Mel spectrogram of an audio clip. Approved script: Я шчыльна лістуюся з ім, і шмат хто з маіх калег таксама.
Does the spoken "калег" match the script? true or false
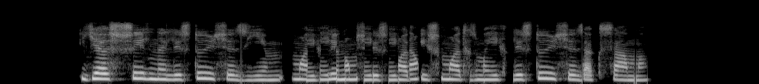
false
